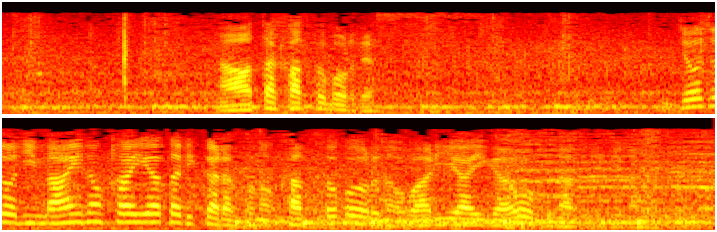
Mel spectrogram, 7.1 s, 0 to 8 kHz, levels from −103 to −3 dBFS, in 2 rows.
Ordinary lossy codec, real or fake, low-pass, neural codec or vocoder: MP3, 24 kbps; fake; 7.2 kHz; vocoder, 44.1 kHz, 128 mel bands every 256 samples, BigVGAN v2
